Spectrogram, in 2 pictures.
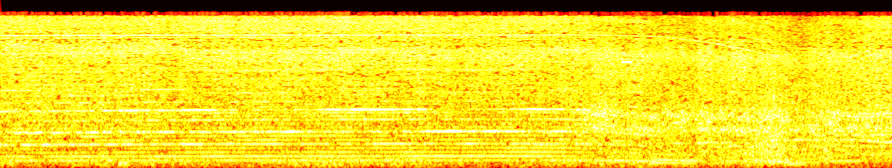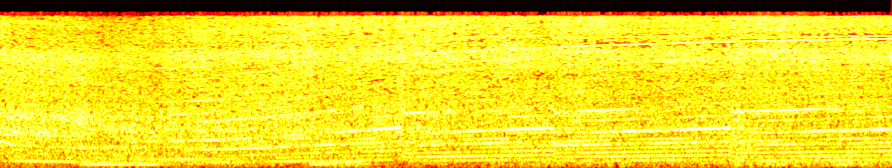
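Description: A racing car engine in a Grand Prix video game drones steadily through the lap, with harmonics rising and falling as it shifts and accelerates down the straight, loud and continuous with no talk.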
